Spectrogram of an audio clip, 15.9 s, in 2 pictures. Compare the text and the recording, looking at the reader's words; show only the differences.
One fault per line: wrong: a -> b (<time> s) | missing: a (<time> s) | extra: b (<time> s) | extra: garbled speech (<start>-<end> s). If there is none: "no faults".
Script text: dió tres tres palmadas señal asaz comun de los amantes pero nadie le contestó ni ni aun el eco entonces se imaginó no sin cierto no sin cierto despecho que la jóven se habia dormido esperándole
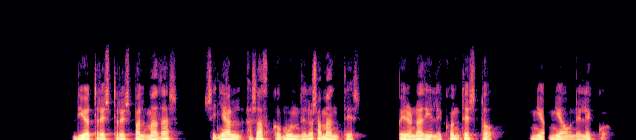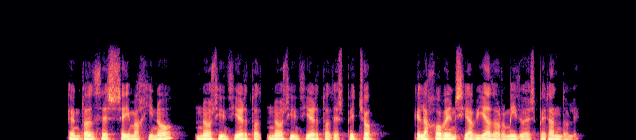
no faults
